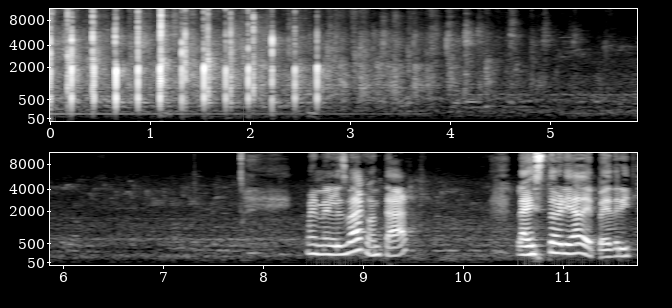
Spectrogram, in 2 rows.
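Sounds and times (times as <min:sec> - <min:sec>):
audience applauding: 0:00.0 - 0:05.4
speech: 0:08.5 - 0:09.6, 0:10.6 - 0:11.7.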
